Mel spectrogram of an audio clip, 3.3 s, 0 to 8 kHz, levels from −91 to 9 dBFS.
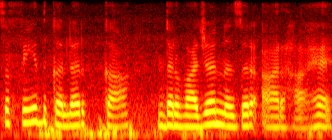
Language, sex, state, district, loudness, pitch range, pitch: Hindi, female, Himachal Pradesh, Shimla, -15 LUFS, 200-235 Hz, 210 Hz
